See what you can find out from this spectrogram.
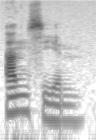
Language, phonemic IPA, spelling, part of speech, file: German, /ˈantsiːən/, anziehen, verb, De-anziehen.ogg
- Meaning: senses related to dressing: 1. to get dressed 2. to dress (in a specific manner) 3. to put on; to dress oneself in 4. to dress (someone)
